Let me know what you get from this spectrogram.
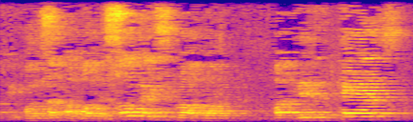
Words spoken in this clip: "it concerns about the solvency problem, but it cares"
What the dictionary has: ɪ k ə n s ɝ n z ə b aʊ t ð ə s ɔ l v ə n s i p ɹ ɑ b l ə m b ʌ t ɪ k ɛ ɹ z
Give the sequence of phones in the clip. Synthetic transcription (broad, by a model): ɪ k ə n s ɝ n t ə b aʊ t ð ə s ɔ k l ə s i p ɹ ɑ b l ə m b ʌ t ɪ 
